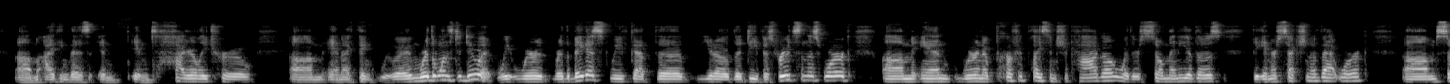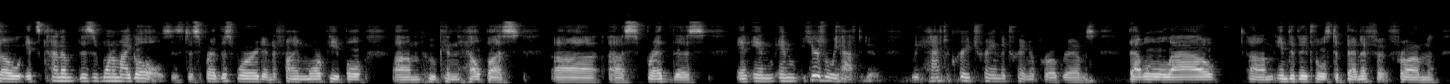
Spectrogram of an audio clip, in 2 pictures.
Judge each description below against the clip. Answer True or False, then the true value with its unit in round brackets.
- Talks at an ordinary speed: False (225 wpm)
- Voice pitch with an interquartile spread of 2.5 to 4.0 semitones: False (4.4 semitones)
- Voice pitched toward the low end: True (130 Hz)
